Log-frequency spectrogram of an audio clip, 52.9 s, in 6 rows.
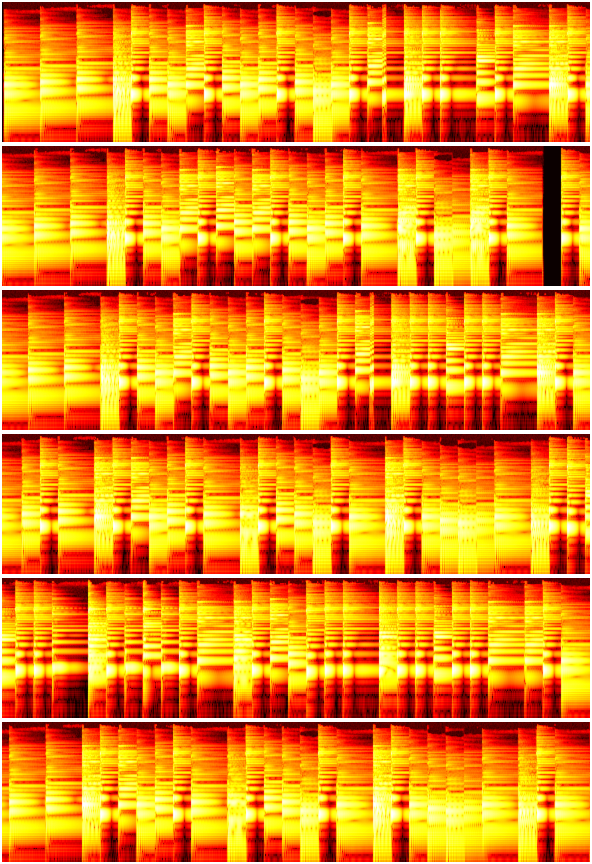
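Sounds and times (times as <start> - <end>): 
banjo: 0.0 - 52.9.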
